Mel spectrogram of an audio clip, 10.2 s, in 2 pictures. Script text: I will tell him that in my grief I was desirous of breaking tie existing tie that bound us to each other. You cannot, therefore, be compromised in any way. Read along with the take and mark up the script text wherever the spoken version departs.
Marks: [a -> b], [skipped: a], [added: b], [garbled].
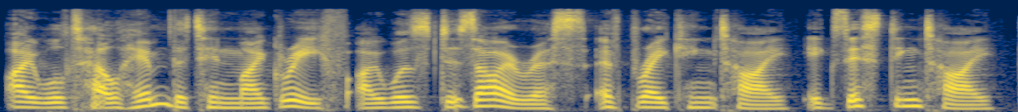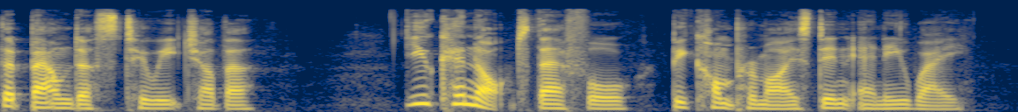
I will tell him that in my grief I was desirous of breaking tie existing tie that bound us to each other. You cannot, therefore, be compromised in any way.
